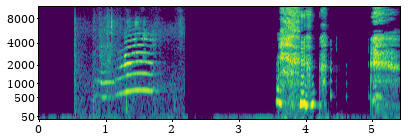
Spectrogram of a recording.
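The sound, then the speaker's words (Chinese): A white-furred, blue-eyed Maine Coon cat gives one drawn-out, wavering meow, then breathy, noisy bursts that start suddenly and come louder, with no talk. “这只大缅因呢，叫 Tiger，白毛蓝眼睛，很漂亮吧？它 一点都不怕人呐，你来摸摸。”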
